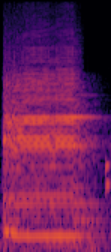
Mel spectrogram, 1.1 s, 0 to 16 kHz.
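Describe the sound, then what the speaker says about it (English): A loud, sustained electronic buzzer tone from the video game Portal 2 holds steady for about a second, then tapers off, with brief tonal blips at the end. "When you hear the buzzer, look down at the floor"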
